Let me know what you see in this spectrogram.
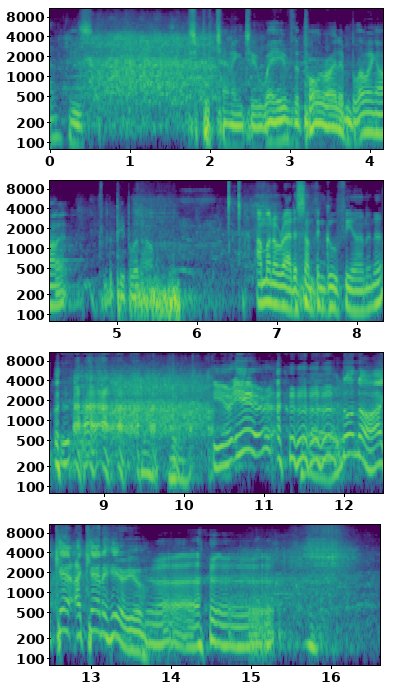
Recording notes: Recorded live in Minneapolis.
